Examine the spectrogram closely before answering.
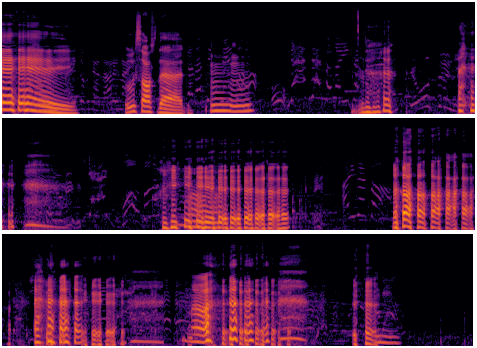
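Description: A young man laughs into a microphone close by.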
